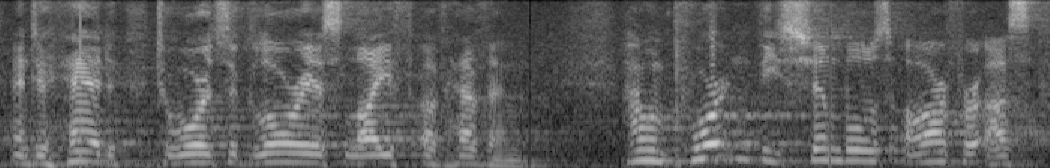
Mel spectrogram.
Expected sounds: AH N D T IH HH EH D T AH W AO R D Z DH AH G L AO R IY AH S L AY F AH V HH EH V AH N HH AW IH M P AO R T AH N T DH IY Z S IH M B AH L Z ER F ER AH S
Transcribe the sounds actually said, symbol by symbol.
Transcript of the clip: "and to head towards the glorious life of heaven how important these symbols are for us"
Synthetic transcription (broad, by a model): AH N T IH HH EH D T AH W AO R D Z DH AH G L AO R IY AH S L AY F AH V HH EH V AH N HH AW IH M P AO R T N DH IY Z S IH M B L Z ER F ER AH S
